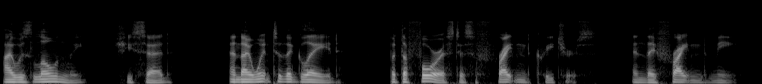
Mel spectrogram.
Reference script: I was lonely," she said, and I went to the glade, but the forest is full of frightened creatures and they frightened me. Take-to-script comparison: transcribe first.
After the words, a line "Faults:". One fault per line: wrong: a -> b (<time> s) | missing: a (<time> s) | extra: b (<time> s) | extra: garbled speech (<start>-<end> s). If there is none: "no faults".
I was lonely," she said, and I went to the glade, but the forest is of frightened creatures and they frightened me.
Faults:
missing: full (4.7 s)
